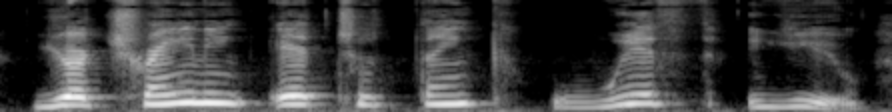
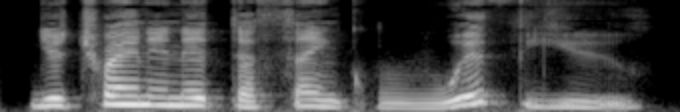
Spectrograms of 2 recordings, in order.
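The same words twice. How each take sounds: First: "training" said slowly, leaned on, louder; stress on training. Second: "training" lightly stressed in a calm even repeat. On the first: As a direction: press hard on "training", slow and firm. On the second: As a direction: say it again calmly, a light lean on "training". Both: Shown as a demonstration. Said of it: "Let me emphasize that again".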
